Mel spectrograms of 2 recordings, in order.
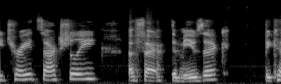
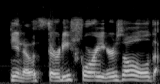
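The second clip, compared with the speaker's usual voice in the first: normal talking voice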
